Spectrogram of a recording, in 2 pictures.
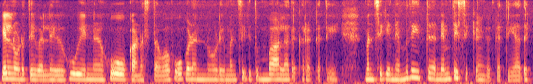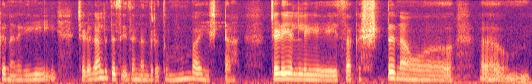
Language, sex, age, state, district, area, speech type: Kannada, female, 45-60, Karnataka, Chikkaballapur, rural, spontaneous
